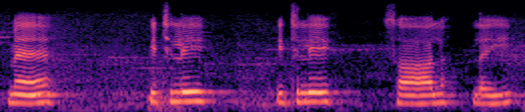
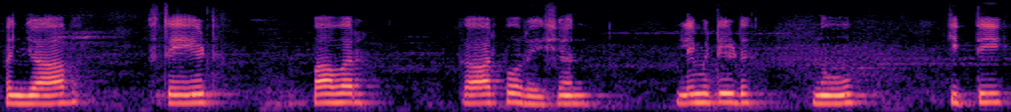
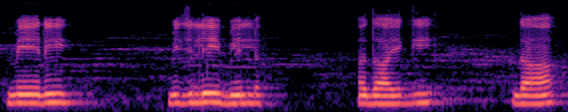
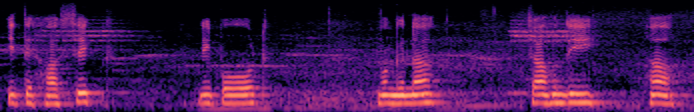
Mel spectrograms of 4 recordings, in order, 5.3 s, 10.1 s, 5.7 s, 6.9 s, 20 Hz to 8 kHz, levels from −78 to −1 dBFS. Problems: constant background noise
